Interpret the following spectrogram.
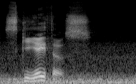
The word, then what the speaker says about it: Skiathos: out we'll go flaps one sky sky ah--this pronounce ski one word a 'this ski ski a those skiathos skiathos gave us max appreciate the help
